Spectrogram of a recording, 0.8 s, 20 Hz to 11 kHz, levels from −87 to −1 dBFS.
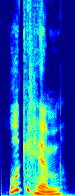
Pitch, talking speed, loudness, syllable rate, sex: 220 Hz, 235 wpm, -18 LUFS, 6.1 syllables/s, female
